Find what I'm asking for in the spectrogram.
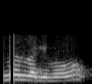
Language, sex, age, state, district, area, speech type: Assamese, male, 60+, Assam, Udalguri, rural, conversation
